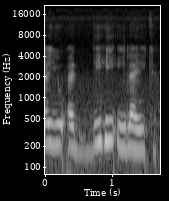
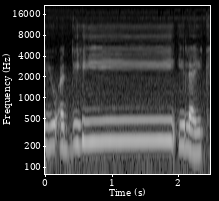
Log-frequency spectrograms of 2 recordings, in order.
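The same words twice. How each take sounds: First: The vowel after the h is kept short. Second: The vowel after the h is held long. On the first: "just كسرة, just one count" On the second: "حفص will make uh, four uh, counts separated mad"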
